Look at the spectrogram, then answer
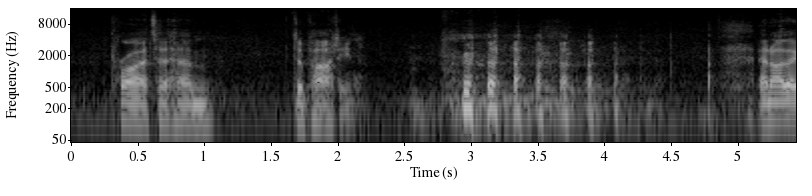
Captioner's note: laughs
